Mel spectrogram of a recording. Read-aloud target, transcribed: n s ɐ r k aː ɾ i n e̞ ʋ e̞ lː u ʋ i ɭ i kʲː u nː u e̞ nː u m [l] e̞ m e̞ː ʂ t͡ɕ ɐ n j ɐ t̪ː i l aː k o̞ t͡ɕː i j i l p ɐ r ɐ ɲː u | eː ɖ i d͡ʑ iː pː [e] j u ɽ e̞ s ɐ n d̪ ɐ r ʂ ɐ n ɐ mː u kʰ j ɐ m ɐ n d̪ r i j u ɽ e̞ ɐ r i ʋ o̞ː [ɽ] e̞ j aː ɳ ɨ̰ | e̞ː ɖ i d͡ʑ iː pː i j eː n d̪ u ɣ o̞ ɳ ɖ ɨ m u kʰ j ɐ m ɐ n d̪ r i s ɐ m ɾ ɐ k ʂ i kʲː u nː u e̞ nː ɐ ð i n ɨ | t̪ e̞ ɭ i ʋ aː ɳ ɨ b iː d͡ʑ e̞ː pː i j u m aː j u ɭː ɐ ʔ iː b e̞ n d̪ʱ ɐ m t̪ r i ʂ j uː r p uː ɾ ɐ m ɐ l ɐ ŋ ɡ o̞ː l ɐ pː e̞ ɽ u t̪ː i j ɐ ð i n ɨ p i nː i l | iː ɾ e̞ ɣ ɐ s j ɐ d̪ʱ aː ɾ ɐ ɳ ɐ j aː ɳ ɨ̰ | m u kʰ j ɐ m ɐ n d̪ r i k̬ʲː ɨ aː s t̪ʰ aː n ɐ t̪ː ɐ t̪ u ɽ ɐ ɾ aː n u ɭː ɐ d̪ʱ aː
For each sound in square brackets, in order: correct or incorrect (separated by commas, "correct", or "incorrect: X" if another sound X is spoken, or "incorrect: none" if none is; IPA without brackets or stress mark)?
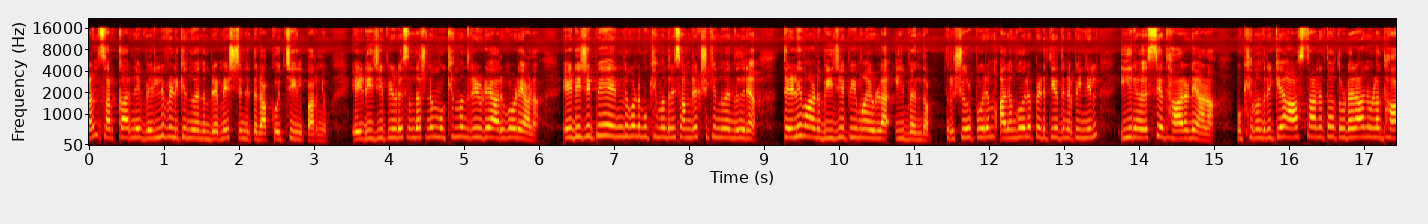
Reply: incorrect: ɾ, incorrect: i, correct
